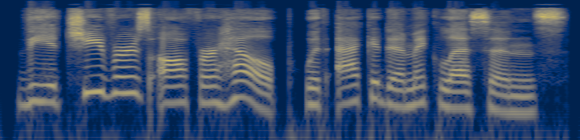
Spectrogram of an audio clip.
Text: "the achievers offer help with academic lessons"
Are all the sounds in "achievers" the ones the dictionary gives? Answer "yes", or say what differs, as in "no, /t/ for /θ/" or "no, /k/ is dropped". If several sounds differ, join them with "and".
yes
